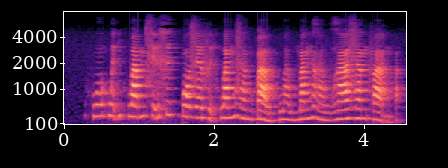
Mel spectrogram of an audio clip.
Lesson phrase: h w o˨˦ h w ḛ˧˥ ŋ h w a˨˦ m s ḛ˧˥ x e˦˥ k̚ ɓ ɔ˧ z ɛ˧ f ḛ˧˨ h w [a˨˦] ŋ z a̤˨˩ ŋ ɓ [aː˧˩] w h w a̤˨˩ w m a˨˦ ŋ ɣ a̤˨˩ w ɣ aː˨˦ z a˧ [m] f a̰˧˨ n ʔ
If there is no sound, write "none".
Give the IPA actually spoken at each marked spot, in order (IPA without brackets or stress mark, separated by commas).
a˨˦, aː˧˩, ŋ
